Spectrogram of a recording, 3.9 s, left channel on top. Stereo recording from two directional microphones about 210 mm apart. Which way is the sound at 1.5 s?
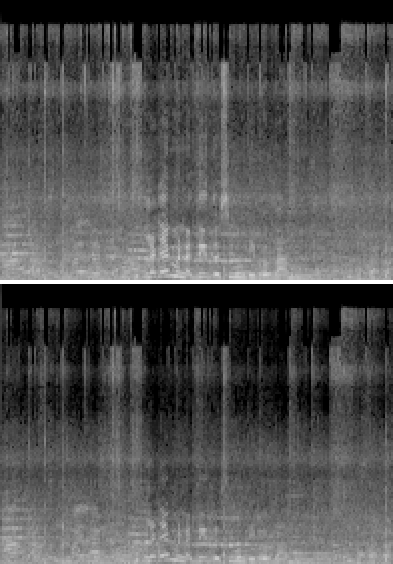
15° left (ahead or behind).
